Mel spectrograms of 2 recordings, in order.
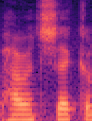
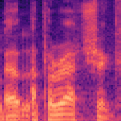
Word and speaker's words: apparatchik: Is it sort of a robot, a kind of a how do you say that word, apparatchik? Or apparatchik.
